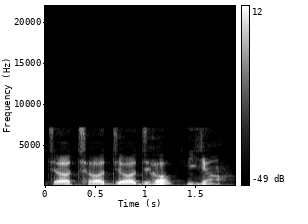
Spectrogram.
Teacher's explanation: ई च वर्ग य और श, इन सब का उच्चारण स्थान तालु होता है।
